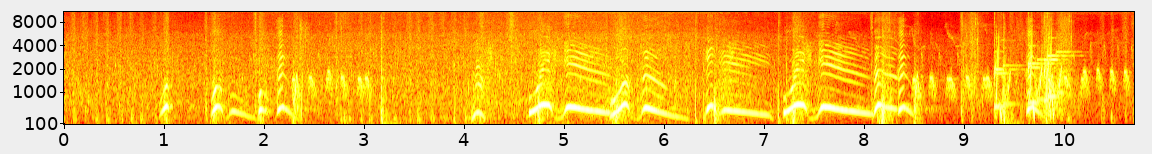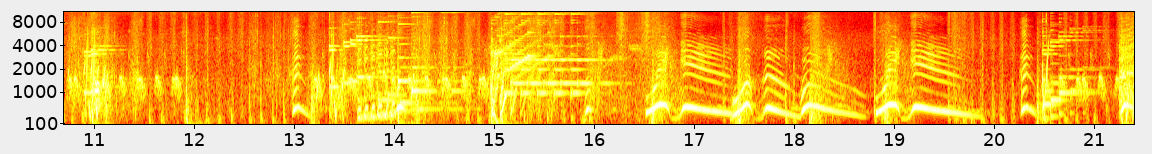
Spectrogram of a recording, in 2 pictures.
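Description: Quick footsteps patter across the ground.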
